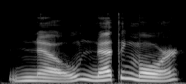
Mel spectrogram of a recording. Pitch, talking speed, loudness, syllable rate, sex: 185 Hz, 95 wpm, -17 LUFS, 2.4 syllables/s, female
